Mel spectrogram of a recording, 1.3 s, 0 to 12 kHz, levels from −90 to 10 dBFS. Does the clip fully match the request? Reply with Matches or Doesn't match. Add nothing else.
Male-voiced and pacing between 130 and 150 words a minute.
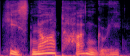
Matches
